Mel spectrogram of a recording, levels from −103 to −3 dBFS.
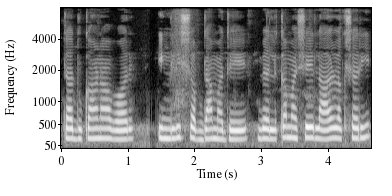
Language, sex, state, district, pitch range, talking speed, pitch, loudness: Marathi, female, Maharashtra, Mumbai Suburban, 200-220 Hz, 115 wpm, 210 Hz, -14 LUFS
